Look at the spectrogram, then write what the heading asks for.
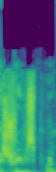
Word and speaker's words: Shreveport: Yeah, Shreveport, Louisiana.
